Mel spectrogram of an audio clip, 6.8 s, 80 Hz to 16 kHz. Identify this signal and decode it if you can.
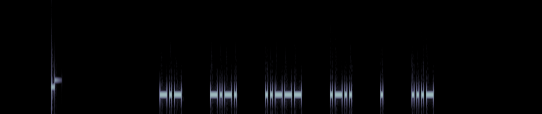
Morse code, heard as a keyed tone, about 40 wpm, spaced as for 19 wpm, 690 Hz. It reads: KC2LEV
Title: USA Call Signs - 4x Character Spacing - 40wpm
